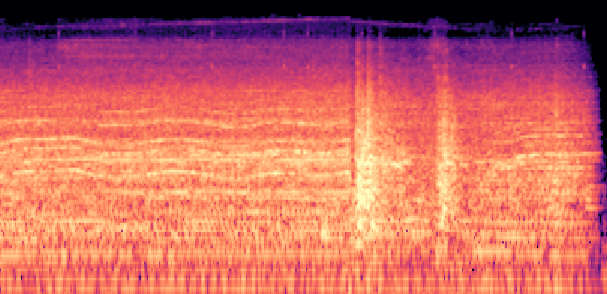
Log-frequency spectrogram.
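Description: Diesel engine of a Bauer rotary drilling rig running steadily, with a wavering machine whine over it. Two brief knocks come about five and six seconds in.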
